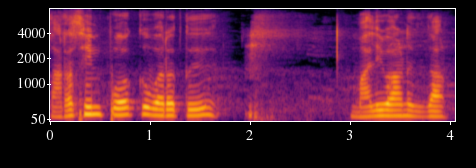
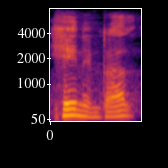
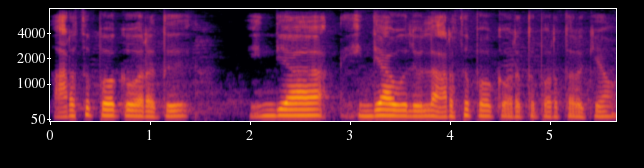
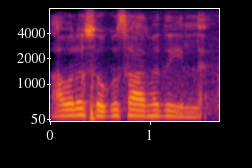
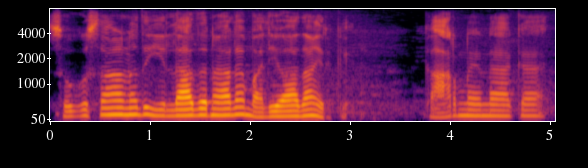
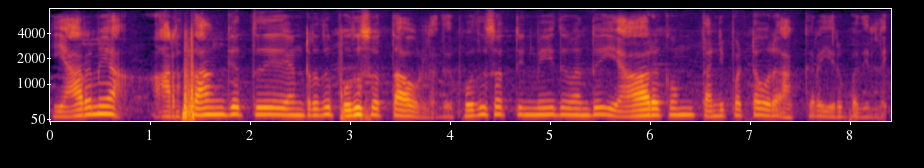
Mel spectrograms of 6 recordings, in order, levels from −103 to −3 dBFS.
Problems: background sounds at intervals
